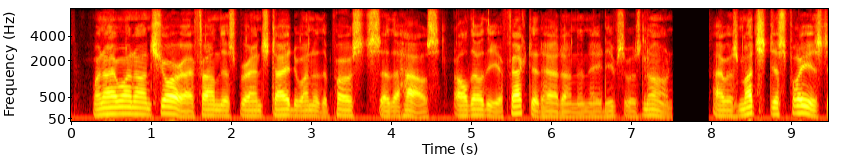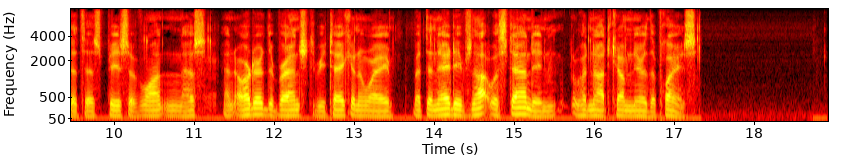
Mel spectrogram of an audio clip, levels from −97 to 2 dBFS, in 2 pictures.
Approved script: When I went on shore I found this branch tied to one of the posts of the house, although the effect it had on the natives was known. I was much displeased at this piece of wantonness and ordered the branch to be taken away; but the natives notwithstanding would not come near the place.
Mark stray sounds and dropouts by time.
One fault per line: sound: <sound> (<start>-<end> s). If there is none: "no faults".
no faults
